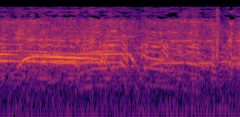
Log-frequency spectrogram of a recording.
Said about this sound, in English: The festive mood continues, with motorists honking horns, playing music, and waving Cuban flags.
